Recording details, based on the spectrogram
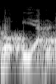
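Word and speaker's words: رؤية: Jangan pakai qof. Salah nanti ya. Pakai hamzah. Rukyah karo rukyah itu ngobatin orang yang kesurupan.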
